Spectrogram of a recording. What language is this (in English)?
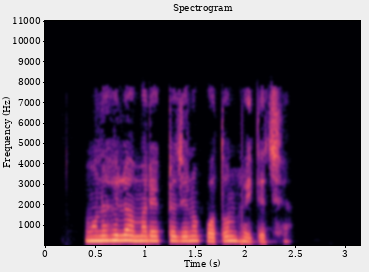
Bangla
